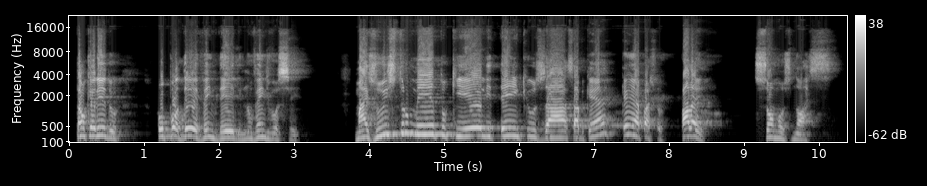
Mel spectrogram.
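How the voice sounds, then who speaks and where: A man with a Brazilian Portuguese accent, preaching a sermon as pastor, swinging between shouting and a quiet, lowered voice. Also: expressive, moderate pace. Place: church service.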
